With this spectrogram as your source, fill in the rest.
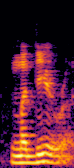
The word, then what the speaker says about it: Madeira: country man mandaria model madrella how do i pronounce that in english madeira yes it's an island in the entire atlantic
